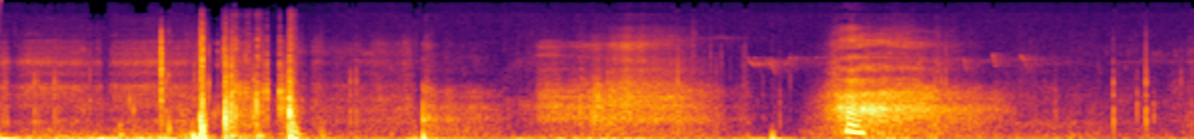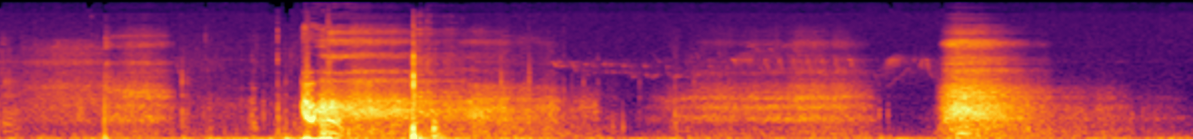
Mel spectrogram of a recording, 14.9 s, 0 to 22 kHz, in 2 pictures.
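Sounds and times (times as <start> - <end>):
soft breaths: 0.0 - 14.9
person sighing heavily: 2.6 - 6.6, 7.4 - 8.6, 9.2 - 14.5.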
